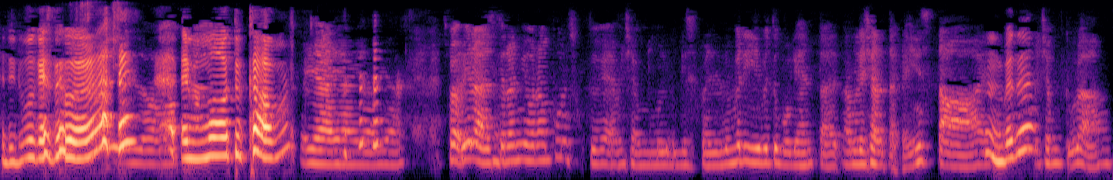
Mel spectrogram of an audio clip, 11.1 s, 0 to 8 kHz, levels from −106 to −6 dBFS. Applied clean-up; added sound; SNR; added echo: neural mask model Resemble Enhance denoiser.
